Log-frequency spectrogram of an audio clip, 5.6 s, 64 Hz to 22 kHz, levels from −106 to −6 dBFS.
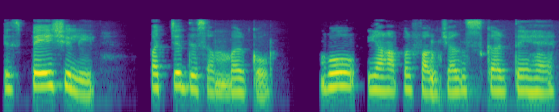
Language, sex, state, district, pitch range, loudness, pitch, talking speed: Hindi, female, Uttar Pradesh, Budaun, 190-245 Hz, -18 LUFS, 215 Hz, 105 wpm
